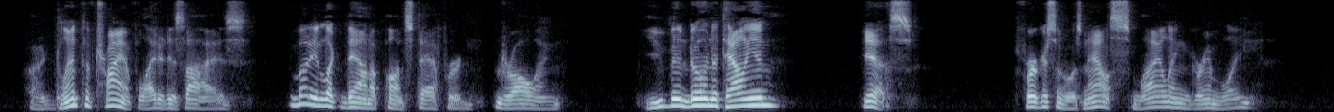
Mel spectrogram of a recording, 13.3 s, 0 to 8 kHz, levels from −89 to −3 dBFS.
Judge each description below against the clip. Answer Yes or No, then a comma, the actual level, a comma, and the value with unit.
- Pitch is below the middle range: Yes, low, 130 Hz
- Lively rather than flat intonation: Yes, wide, 7.2 semitones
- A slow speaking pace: Yes, slow, 110 wpm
